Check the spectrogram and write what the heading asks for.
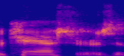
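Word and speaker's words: Cashiers: And that's the name of a mountaintop town, Cachers. It's spelled just like a cashier at the grocery store.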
